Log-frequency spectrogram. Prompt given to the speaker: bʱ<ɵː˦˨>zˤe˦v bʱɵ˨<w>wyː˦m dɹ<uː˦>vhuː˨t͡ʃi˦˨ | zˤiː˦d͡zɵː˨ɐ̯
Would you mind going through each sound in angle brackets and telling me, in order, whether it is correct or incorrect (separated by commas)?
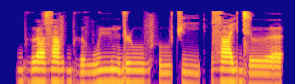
incorrect, incorrect, correct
